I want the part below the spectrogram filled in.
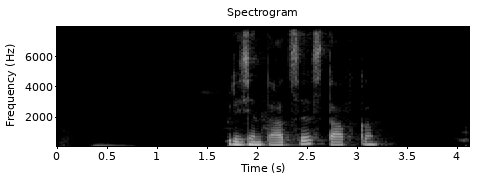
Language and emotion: Russian, neutral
